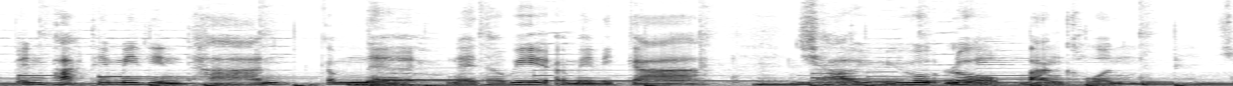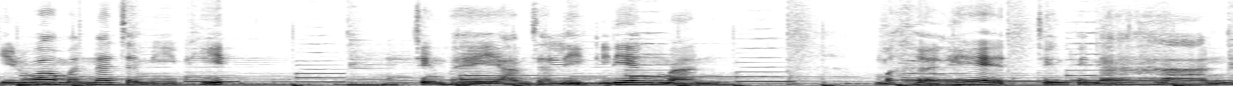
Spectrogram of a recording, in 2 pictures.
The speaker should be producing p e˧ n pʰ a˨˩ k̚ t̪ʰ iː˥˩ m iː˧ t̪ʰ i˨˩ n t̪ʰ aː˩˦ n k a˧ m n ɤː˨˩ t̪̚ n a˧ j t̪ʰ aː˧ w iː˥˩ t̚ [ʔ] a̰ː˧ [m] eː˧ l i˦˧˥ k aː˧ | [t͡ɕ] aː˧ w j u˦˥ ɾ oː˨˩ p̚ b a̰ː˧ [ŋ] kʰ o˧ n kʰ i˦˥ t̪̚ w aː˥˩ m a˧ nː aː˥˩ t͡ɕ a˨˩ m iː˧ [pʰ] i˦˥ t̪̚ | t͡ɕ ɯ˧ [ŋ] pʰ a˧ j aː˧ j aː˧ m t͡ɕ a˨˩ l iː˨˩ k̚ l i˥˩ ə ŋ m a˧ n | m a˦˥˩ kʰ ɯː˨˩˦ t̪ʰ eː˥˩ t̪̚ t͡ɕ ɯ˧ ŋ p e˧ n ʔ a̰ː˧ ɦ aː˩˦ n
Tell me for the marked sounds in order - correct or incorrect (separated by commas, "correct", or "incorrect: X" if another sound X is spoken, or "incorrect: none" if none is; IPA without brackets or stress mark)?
correct, correct, incorrect: t͡ɕʰ, correct, correct, correct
